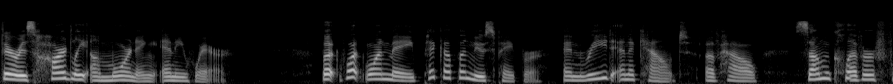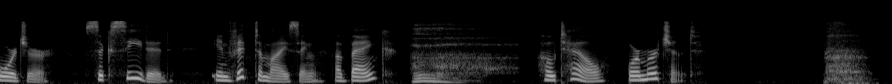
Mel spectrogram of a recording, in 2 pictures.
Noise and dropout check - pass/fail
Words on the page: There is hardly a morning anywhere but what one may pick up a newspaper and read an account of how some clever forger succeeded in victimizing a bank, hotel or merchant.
fail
